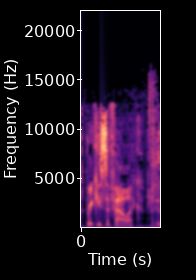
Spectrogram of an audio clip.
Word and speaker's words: brachycephalic: Is that one of those, what do they call that, brachycephalus, right? Yeah. Did I say it right? – Pretty close. Brachycephalic. We could say pug-like, you know, that always works.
